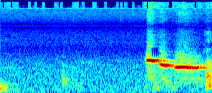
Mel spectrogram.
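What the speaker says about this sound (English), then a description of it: "how when you whistle," A person whistles a short sliding phrase that steps down in pitch, clear and close after near silence with faint room noise.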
